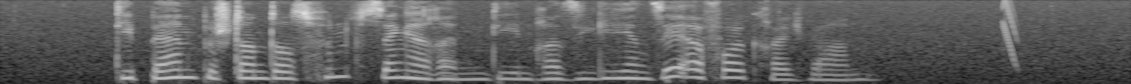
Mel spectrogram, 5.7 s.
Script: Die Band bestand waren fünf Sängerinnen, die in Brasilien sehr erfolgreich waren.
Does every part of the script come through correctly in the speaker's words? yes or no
no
